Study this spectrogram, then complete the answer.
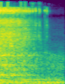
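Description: A Milwaukee power tool turns the screw of a strut spring compressor on a Honda Civic X front strut, making a loud, steady mechanical whir that cuts off abruptly near the end.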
